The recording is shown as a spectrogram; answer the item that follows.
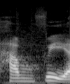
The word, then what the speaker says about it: Humvee: Nah, secara tulisannya teman-teman kurang lebih kayak Humvee ya dibacanya ya.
